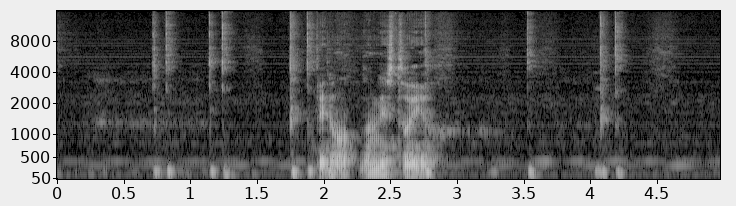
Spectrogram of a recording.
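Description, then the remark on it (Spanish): Sharp, scattered clicks of a computer mouse and keyboard tap out at an uneven pace while a man briefly speaks in the middle, as he tries to close a window to continue a video. “Tengo demasiados clics en este momento.”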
